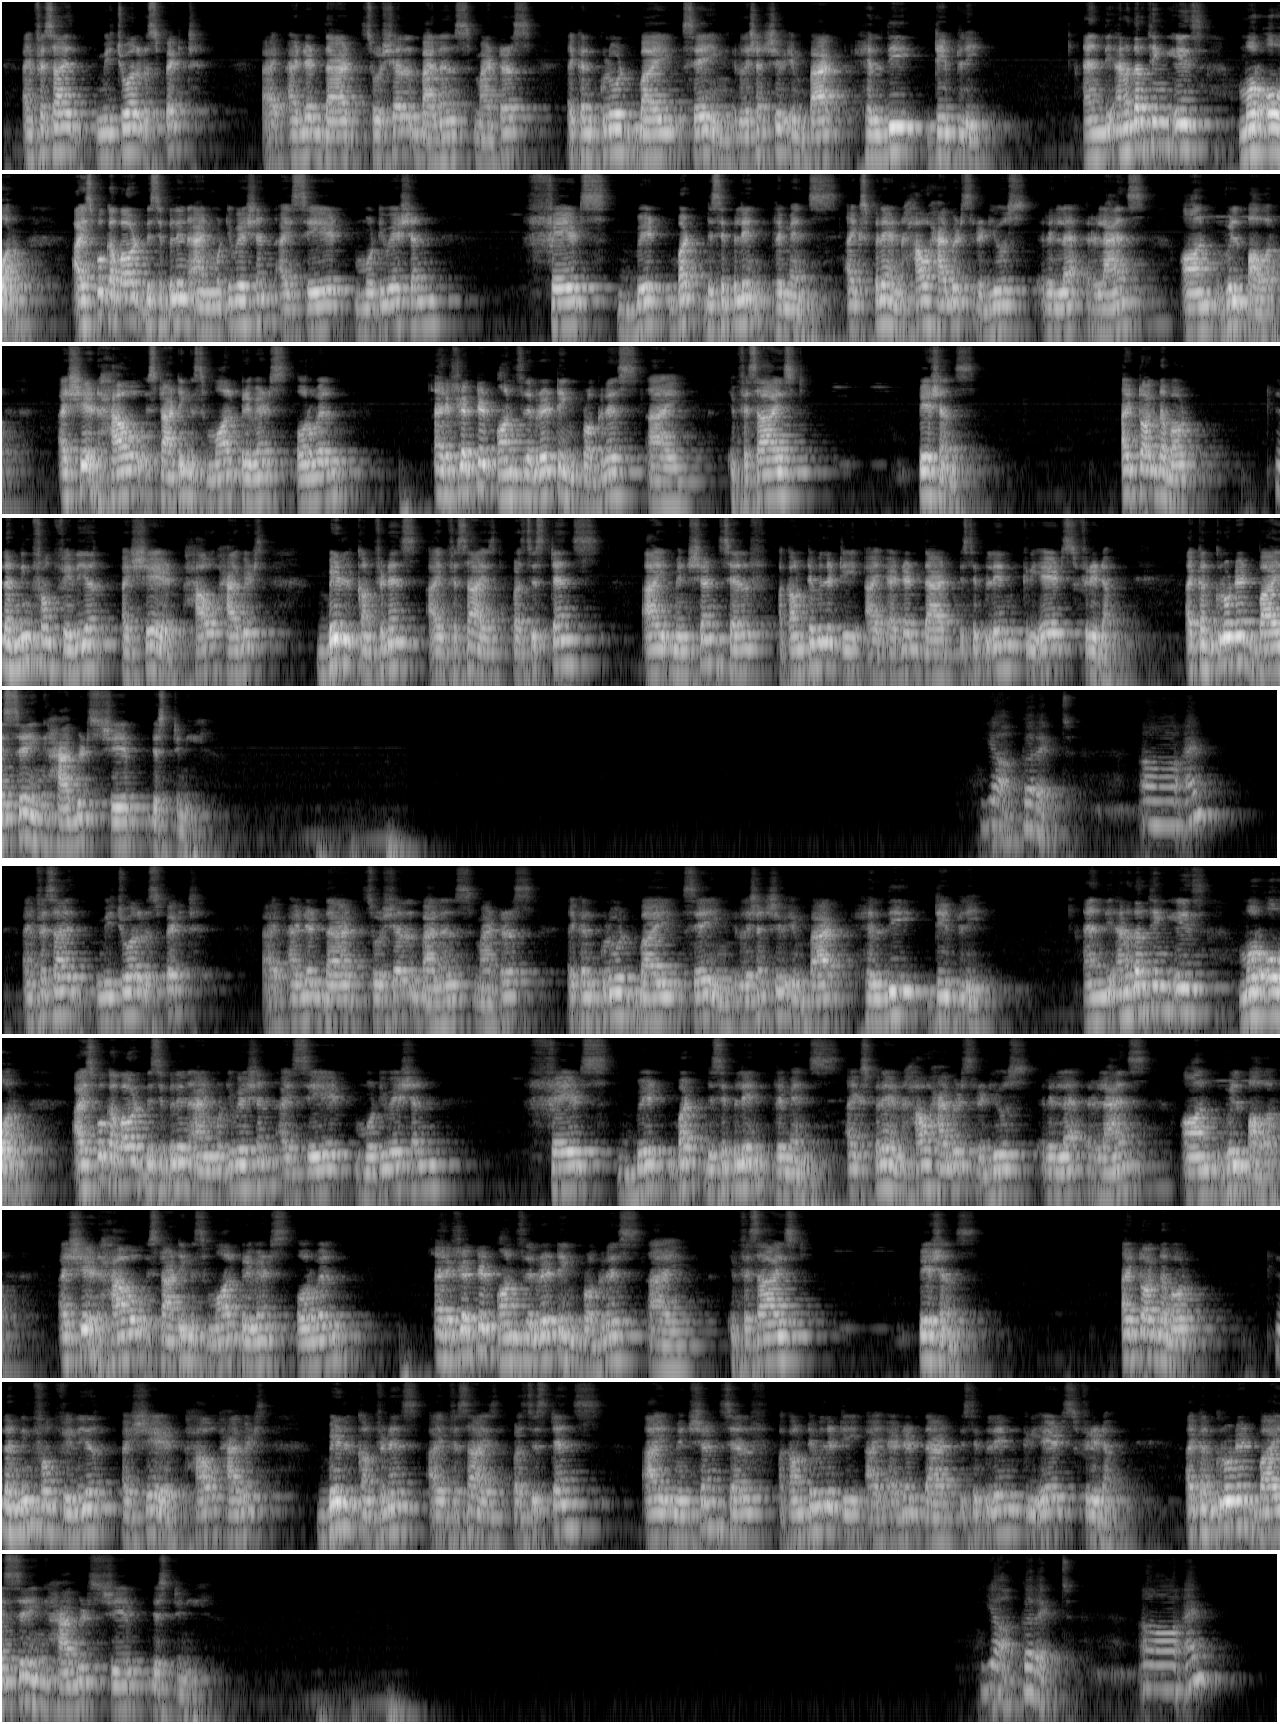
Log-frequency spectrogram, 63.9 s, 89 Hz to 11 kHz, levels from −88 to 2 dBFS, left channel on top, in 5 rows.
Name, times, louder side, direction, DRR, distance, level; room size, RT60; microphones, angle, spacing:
voice 1, 0.2-2.0 2.6-5.3 5.7-9.8 10.8-12.0 12.4-13.0 13.5-17.1 18.0-24.2 24.6-25.5 26.1-29.0 29.9-32.4 32.8-33.5 34.7-35.2 36.7-37.5 38.3-40.9 41.5-44.3 44.7-49.5 50.2-53.1, left 2 dB, 40° left, 4 dB, 0.3 m, -24 dB
voice 2, 60.9-63.1, right 2 dB, 25° right, -8 dB, 0.9 m, -34 dB
2.5 x 2.5 x 2.4 m, 0.63 s
head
